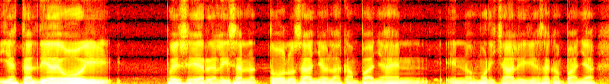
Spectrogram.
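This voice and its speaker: A man speaks in a dark, mellow tone at a fairly low pitch. His intonation is fairly even and his pace moderate. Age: 70s. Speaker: retired pastor. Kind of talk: life story interview. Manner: halting.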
